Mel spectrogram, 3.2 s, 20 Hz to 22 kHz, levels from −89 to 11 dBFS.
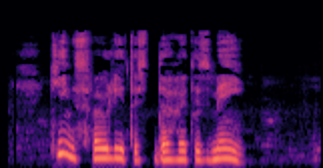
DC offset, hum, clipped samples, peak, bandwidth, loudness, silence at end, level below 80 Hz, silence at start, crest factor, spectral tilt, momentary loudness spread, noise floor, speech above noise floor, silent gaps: under 0.1%; none; under 0.1%; -4 dBFS; 11.5 kHz; -21 LUFS; 0.85 s; -70 dBFS; 0.5 s; 18 dB; -5.5 dB/octave; 6 LU; -57 dBFS; 36 dB; none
